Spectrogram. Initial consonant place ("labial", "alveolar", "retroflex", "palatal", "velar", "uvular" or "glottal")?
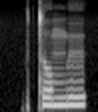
alveolar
